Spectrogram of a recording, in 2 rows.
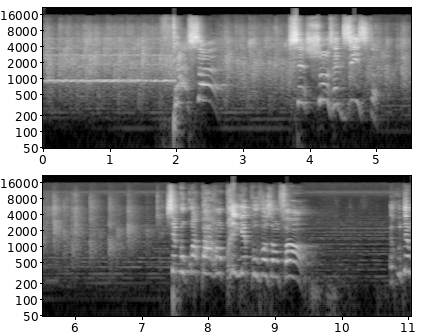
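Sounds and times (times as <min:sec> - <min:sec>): hand claps: 0:00.0 - 0:07.4
faint background music: 0:01.8 - 0:11.0.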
